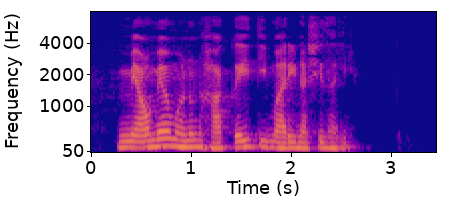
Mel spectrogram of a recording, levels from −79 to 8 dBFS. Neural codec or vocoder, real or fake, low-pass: none; real; 7.2 kHz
